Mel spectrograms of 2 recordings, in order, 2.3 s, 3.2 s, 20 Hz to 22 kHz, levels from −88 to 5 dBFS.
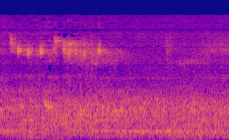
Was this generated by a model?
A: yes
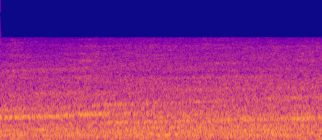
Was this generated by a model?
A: no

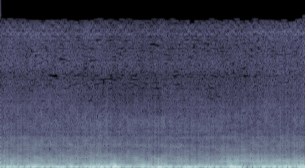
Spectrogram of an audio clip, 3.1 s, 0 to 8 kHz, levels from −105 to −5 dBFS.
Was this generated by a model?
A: yes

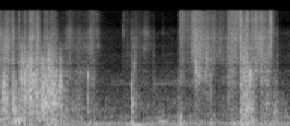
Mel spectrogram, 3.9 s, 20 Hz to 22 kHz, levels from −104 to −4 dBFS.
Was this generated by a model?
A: yes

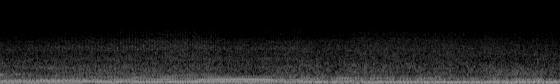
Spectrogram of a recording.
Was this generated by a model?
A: no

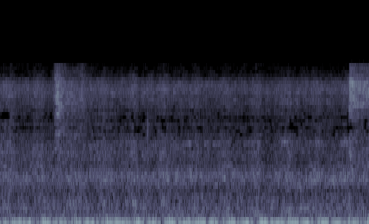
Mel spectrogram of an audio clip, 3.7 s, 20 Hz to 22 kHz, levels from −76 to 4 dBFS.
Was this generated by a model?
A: no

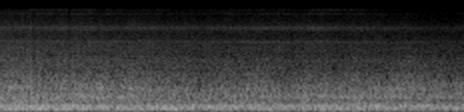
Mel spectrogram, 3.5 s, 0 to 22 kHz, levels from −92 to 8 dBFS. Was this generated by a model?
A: no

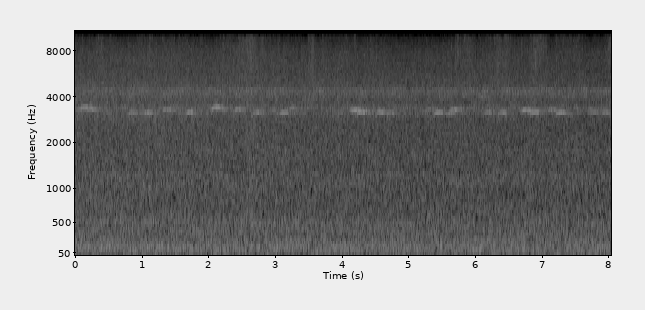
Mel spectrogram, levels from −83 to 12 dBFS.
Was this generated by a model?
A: no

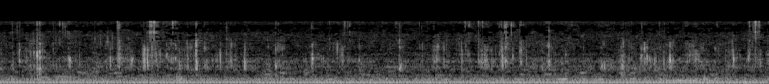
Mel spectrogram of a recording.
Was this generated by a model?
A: no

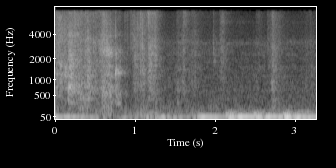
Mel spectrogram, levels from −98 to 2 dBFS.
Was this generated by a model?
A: yes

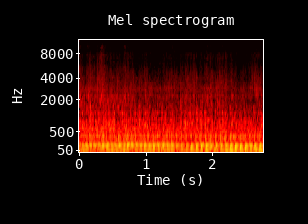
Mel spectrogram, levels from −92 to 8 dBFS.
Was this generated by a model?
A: yes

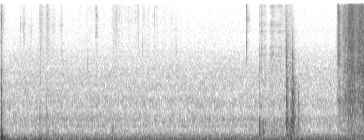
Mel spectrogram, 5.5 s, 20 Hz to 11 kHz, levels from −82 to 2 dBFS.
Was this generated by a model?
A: no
